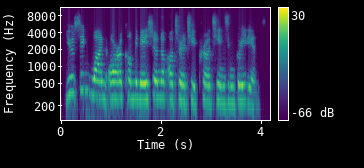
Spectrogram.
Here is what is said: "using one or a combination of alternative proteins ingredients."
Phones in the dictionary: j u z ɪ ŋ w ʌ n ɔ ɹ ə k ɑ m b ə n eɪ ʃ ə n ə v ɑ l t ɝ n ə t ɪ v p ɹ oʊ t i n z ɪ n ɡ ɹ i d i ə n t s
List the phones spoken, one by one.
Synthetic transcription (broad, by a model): j u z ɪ ŋ w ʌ n ɔ ɹ ə k ɑ m b ə n eɪ ʃ ə n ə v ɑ t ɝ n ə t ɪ p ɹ oʊ t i n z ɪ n ɡ ɹ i d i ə n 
